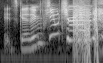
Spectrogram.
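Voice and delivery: high, loud, slow cry of disgust; disgusted exclamation. Real, not acted. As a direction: howl it out in mock horror. Disgusted reaction to fanfic line.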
